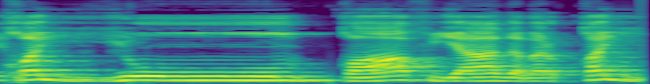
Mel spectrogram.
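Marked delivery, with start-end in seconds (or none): 0.1-1.7 क़य्यूम spelled out slowly, stopping on साकिन मीम; careful pronunciation. Shown as a demonstration. Teacher modelling the word for students, slow and exact. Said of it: "मिलाकर अदा करेंगे".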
